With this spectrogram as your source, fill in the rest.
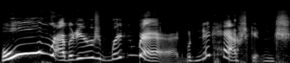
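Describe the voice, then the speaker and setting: In a put-on character voice, a woman speaks very slowly at an extremely high pitch with very wide pitch swings. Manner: gruff, wheezy.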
